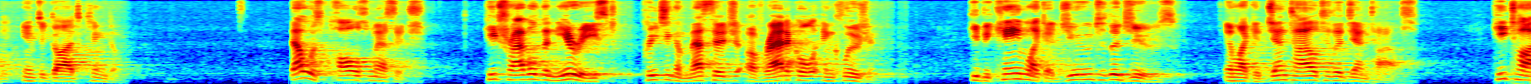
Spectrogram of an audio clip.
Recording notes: Preached at First Presbyterian Church of Rolla on October 2, 2022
